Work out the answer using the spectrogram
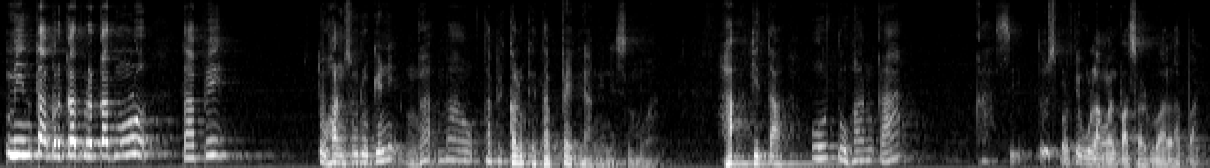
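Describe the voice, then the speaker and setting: Lively middle-aged man preaching a sermon. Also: a little high, normal speed. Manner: lively, conversational preaching with colloquial asides and repeated phrases. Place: church service.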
